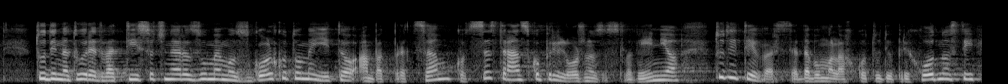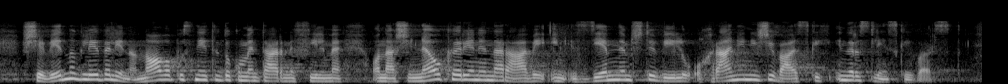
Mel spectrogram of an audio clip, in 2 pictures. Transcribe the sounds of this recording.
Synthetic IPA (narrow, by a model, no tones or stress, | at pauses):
t̪uːd̪inat̪uːɾɛd̪ʋat̪isɔt͡ʃnɛɾazumɛmɔzɡolkɔt̪ɔmɛjit̪ɛwʔa̰mpak̚pɾɛt̪səmkɔt̪w̥sɛst̪ɾanskɔpɾiloːʒnɔst̪zaslɔ̰ʋeːnijɔ | t̪ud̪it̪eʋə̰ɾst̪ɛd̪abomɔla̰xkoːt̪ud̪iwpɾixoːd̪nɔst̪i | ʃɛʋeːd̪nɔɡleːd̪alina̰nɔːʋɔpɔsneːt̪nɛd̪ɔkumɛ̃nt̪aːɾnɛfilmɛ | ɔnaʃinɛɔkəɾjɛninaɾaːʋiʔinḭzjemnɛmʃt̪ɛʋiluʔɔ̰xɾʔaːnjɛniɣʒiʋalskixinɾast̪linskixʋə̰ɾst̪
